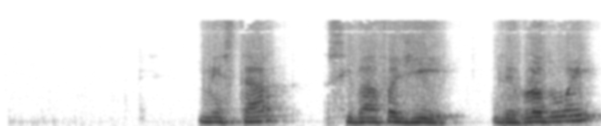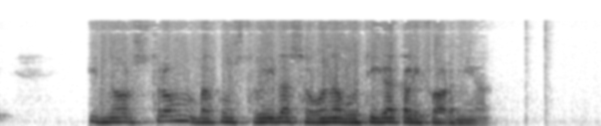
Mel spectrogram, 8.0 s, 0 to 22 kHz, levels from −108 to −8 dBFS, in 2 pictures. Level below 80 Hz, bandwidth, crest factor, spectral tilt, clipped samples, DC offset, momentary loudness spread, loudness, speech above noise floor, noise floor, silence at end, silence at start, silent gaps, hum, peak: -64 dBFS; 11.5 kHz; 20 dB; -6.5 dB/octave; under 0.1%; under 0.1%; 14 LU; -32 LUFS; over 59 dB; under -90 dBFS; 0.75 s; 1.35 s; none; none; -12 dBFS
